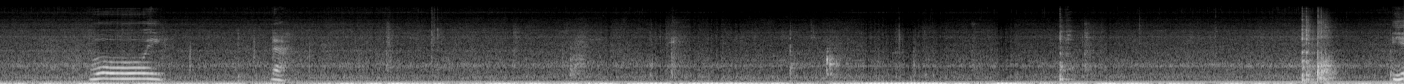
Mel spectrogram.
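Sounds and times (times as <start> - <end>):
steady low hum and rumble: 0.0 - 14.0.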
